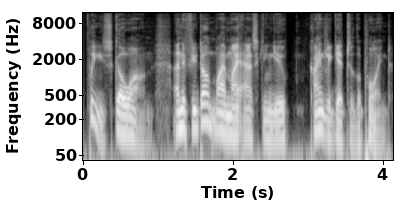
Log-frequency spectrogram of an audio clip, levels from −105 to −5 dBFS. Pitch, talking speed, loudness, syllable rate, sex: 105 Hz, 230 wpm, -18 LUFS, 5.4 syllables/s, male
